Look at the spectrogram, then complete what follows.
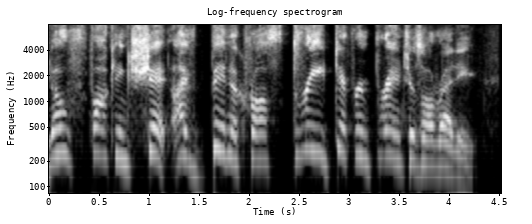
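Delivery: yelling, very high-pitched and shrill. Voicing a character answering a gunwoman: yelling back. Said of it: "Hallow yells back".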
